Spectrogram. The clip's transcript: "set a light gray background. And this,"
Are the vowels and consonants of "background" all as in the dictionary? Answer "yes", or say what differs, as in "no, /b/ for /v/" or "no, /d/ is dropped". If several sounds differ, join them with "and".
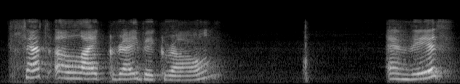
no, /d/ is dropped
